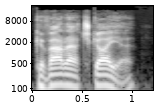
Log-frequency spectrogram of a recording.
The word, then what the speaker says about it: Kvaratskhelia: Kvaratskhelia, nice.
